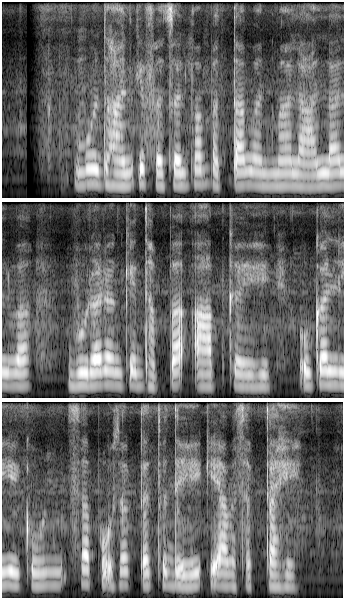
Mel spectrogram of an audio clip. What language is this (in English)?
Chhattisgarhi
